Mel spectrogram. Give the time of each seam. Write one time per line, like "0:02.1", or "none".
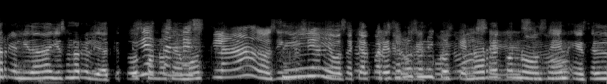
none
